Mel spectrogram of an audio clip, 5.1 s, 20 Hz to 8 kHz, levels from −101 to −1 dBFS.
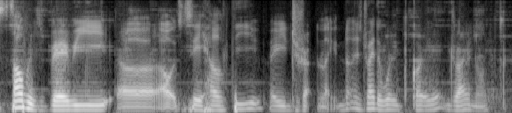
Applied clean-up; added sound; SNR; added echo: neural separator model SepFormer DNS4.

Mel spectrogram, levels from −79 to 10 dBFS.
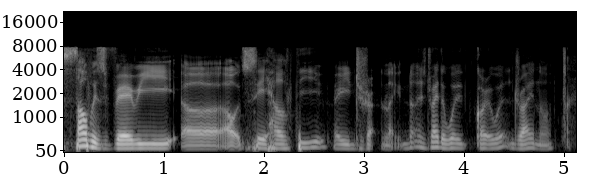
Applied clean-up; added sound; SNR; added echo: none; none; none; none.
